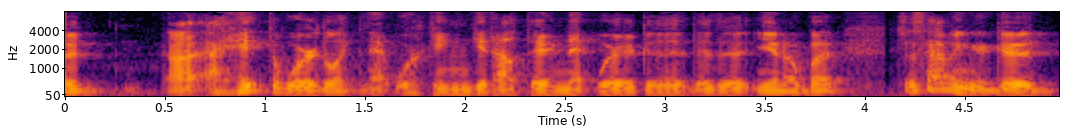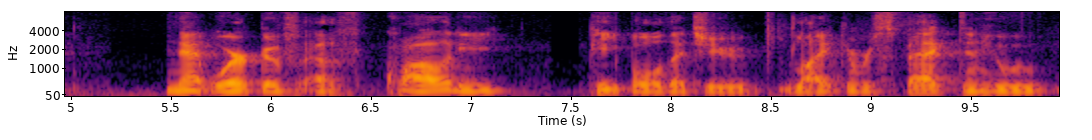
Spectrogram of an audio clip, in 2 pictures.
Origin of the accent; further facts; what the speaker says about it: San Antonio, Texas, United States; A friend of a friend, I'm from San Antonio, Texas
